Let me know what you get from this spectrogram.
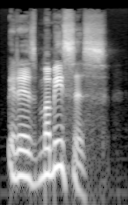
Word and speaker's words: mimesis: It is mimesis. M-I-M-E-S-I-S.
